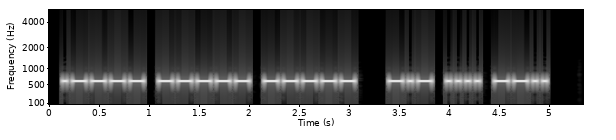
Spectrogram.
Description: Morse code, heard as a keyed tone, about 25 wpm, 600 Hz. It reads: 100 KHZ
